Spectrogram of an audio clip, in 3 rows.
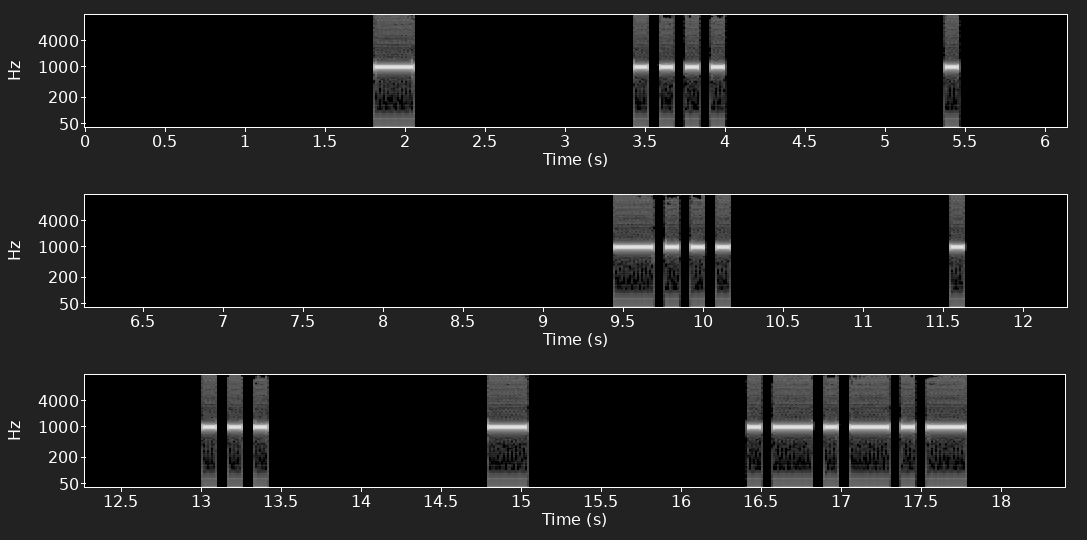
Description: Morse code, heard as a keyed tone, about 15 wpm, spaced as for 5 wpm, 1000 Hz. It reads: THE BEST.
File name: qotdfiles / 5wpm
